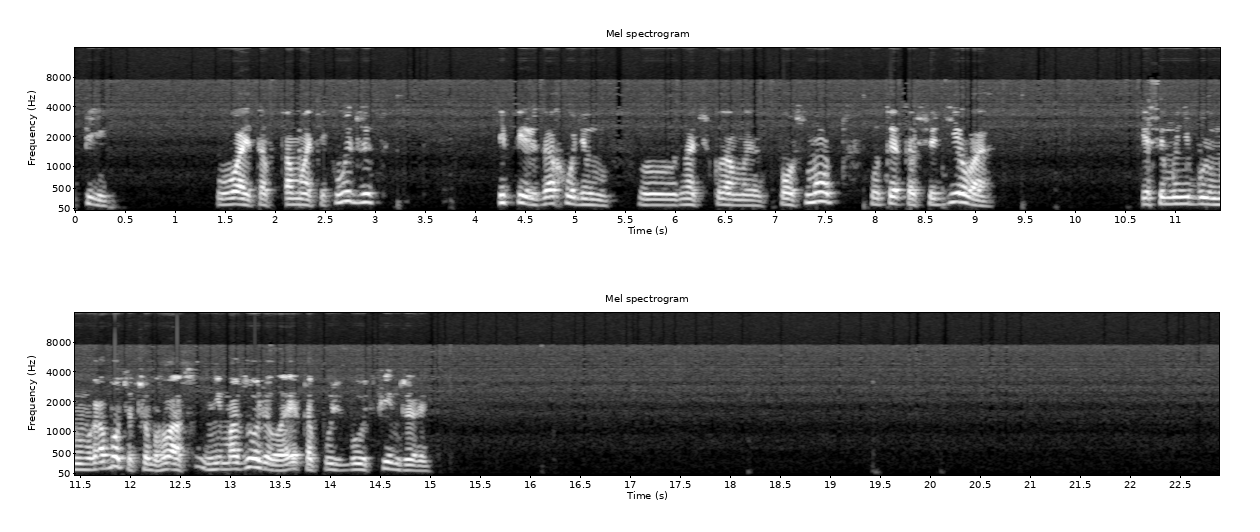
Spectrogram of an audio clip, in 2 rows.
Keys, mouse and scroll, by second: 3.4 shift+middle click, 4.8 click, 6.0-7.1 drag, 8.3 shift+click, 8.8 middle click, 9.9 shift+click, 10.7 shift+click, 13.4-15.4 drag, 16.1 click, 18.3-19.5 drag, 20.2-22.8 drag.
